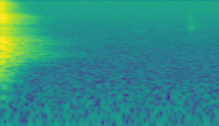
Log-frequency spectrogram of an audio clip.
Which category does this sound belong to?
Sound effects > Other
